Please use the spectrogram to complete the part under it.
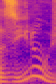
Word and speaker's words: xeno: Tak já vyslo, xeno se vyslovuje zínou, že jo, v Americe.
